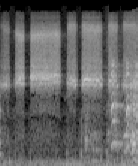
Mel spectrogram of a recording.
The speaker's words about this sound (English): I'm starting to notice you're not whistling at all. You're just blowing air.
